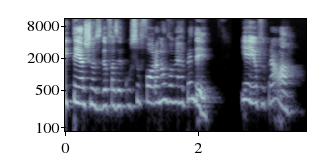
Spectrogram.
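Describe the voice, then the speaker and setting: The woman's voice sits high in pitch. Her tone is animated. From Serra Talhada, Pernambuco, Brazil. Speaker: medical resident in urology. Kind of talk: podcast interview, casual chat.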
